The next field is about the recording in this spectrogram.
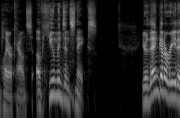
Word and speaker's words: Snakesss: First one is Snakes. This is a weird trivia game. – Hold on. I don't think you said it right. – Oh, sorry. Snakes. – There we go.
